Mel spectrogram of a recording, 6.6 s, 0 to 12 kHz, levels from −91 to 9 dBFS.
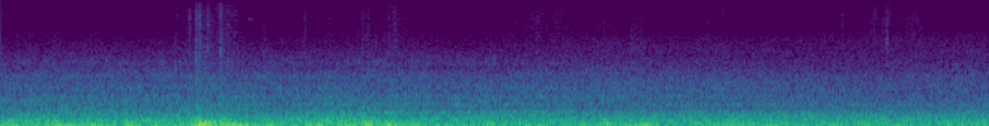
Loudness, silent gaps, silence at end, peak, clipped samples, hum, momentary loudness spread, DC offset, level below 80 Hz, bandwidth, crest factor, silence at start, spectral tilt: -27 LUFS; none; 0 s; -2 dBFS; under 0.1%; none; 10 LU; under 0.1%; -26 dBFS; 2.3 kHz; 20 dB; 0 s; -11.5 dB/octave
